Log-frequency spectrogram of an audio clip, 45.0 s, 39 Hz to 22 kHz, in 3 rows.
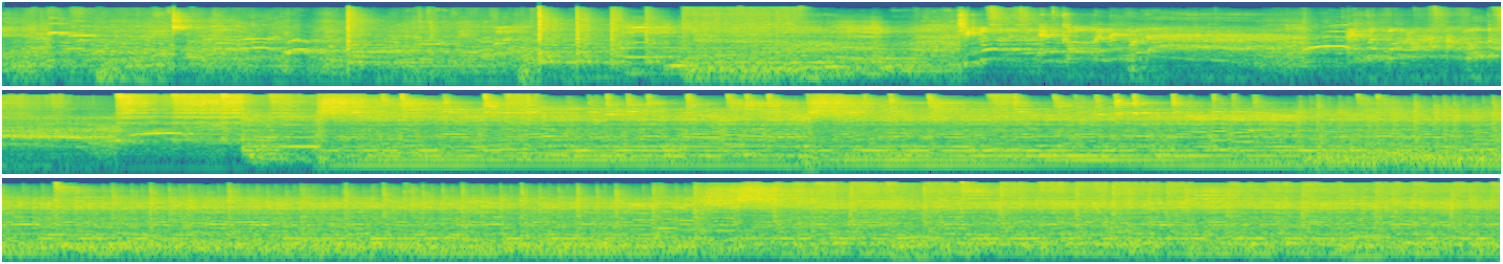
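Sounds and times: heavy metal band playing: 0:01.1 - 0:44.9
distorted guitars and bass: 0:03.2 - 0:44.9
cymbals and drums: 0:03.4 - 0:04.1, 0:05.2 - 0:08.8, 0:14.3 - 0:44.9.

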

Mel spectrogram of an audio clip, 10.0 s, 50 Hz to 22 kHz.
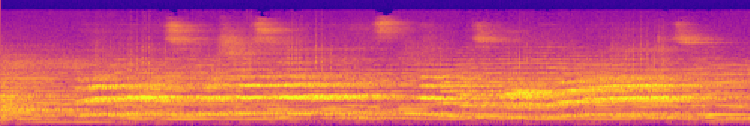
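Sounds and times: slow instrumental music: 0:00.0 - 0:10.0.

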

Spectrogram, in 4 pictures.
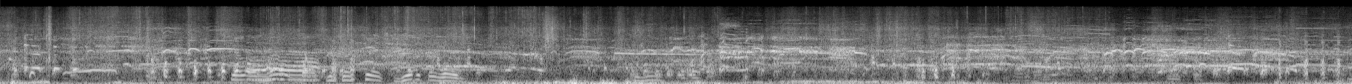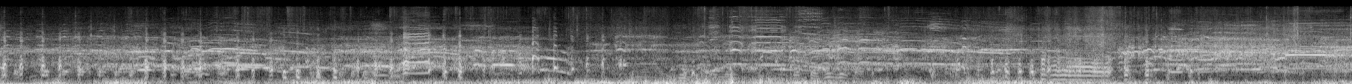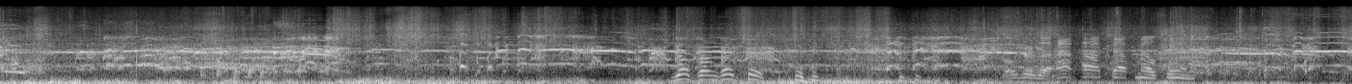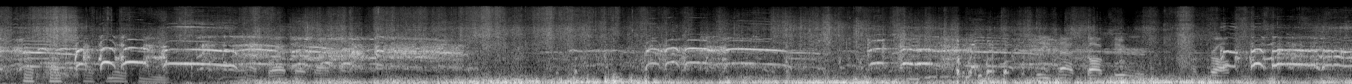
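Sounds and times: hens clucking: 0:00.0 - 0:54.0
roosters crowing: 0:00.0 - 0:54.0.

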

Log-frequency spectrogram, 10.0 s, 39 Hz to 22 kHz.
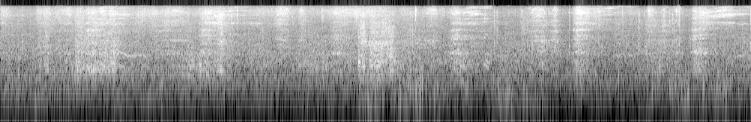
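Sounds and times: city street noise: 0:00.0 - 0:10.0.

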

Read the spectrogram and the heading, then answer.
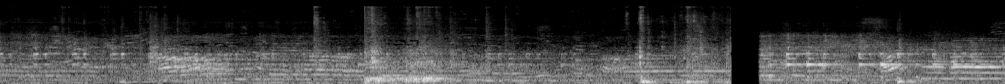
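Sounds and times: person singing a hymn: 0:01.5 - 0:10.0.

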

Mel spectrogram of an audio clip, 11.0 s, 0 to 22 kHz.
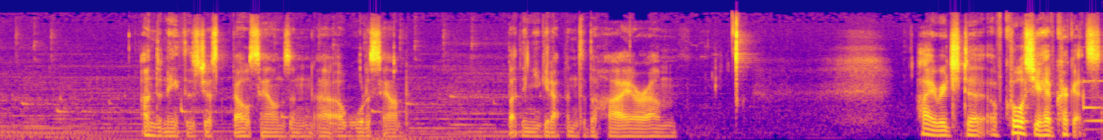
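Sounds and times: mouth click: 0:07.1 - 0:07.6
soft breath drawn in: 0:07.6 - 0:09.0.

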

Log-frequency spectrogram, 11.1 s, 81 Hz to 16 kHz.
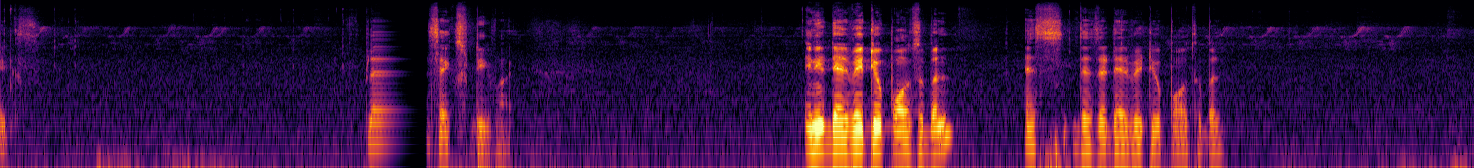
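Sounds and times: faint background hiss: 0:00.0 - 0:11.0.

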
